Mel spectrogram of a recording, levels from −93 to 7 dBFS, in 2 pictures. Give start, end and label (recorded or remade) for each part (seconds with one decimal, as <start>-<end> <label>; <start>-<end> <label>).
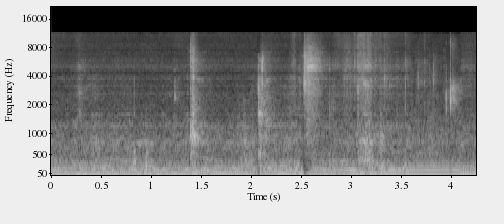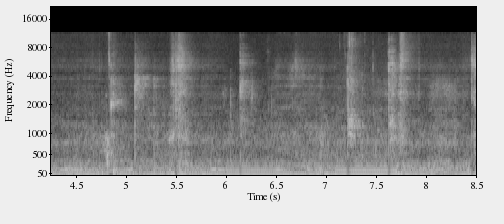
0.0-3.6 remade; 3.6-4.1 recorded; 4.1-6.0 remade; 6.0-6.5 recorded; 6.5-7.1 remade; 7.1-7.7 recorded; 7.7-8.5 remade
